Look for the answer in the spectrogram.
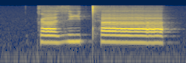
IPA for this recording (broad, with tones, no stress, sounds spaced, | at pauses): k a˨ z i˨ tʰ aː˨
